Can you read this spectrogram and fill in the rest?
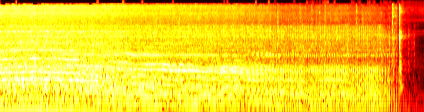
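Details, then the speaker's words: Husqvarna leaf blower that started one day but not the next: the two-stroke runs a few seconds on partial choke, pitch sagging before it dies with a pop; too lean, seemingly wanting more fuel. "now by the way it's acting I feel as though it wants more fuel to stay running and that's because the choke is basically giving more fuel to the engine by reducing the air and with it in partial choke it means less fuel"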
